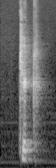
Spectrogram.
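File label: "chick", Dutch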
